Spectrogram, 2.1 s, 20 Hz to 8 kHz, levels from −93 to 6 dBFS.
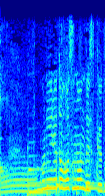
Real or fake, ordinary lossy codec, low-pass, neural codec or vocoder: real; none; 7.2 kHz; none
